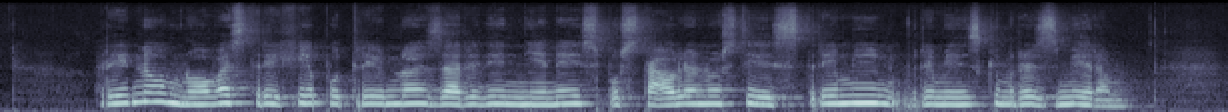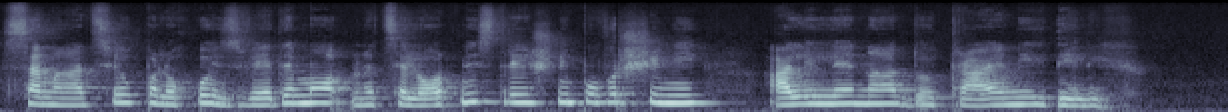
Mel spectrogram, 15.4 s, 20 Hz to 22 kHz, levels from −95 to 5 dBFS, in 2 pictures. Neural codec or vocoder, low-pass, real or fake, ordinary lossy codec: vocoder, 44.1 kHz, 128 mel bands, Pupu-Vocoder; 19.8 kHz; fake; none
